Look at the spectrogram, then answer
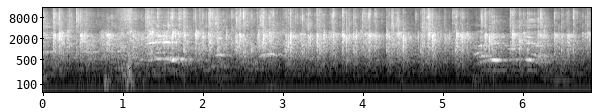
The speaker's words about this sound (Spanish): Si ese aplauso es para el Señor, brinde con el corazón en esta mañana.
